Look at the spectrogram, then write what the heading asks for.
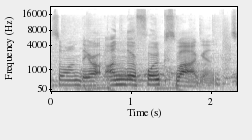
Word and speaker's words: Volkswagen: more like that and the V sounds like a w to me so Volkswagen in German it's POR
